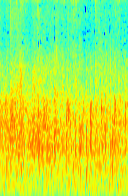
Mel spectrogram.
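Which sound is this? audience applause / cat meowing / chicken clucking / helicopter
audience applause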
